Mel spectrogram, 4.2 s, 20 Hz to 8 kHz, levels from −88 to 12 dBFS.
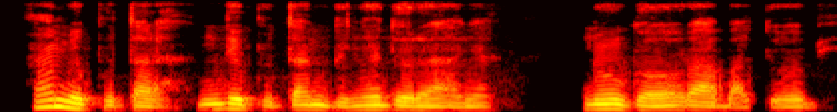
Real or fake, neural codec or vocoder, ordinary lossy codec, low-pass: fake; vocoder, 22.05 kHz, 80 mel bands, WaveNeXt; none; 7.2 kHz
